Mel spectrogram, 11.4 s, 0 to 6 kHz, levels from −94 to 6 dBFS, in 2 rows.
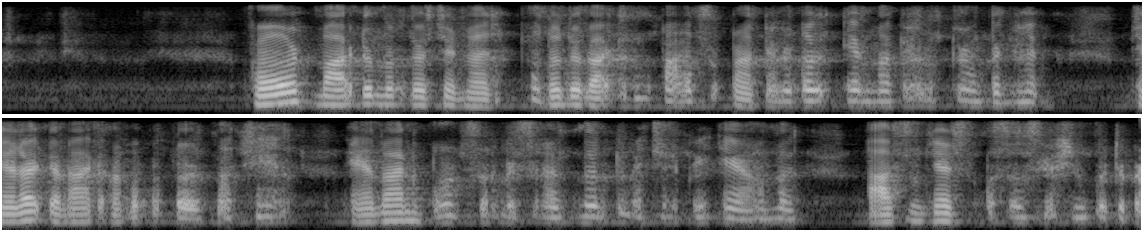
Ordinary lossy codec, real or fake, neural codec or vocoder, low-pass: none; fake; autoencoder, 22.05 kHz, a latent of 192 numbers a frame, VITS, trained on one speaker; 5.4 kHz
